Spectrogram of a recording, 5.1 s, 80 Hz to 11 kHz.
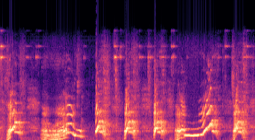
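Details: Indoor pet dog Dusty barks at a person hidden in a coat closet, July 20, 2011; barks mixed with longer drawn-out, rising and falling whine-like howls, about six calls in irregular rhythm.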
